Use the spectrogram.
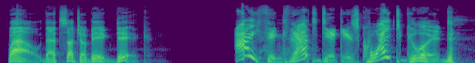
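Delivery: synthetic, computer-read text-to-speech voice. Describing how people in porn sound, talking in the AI text-to-speech voice. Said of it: "talking in the A I voice".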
